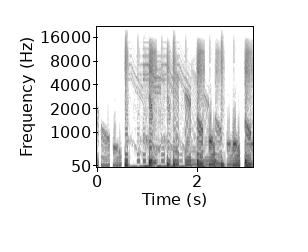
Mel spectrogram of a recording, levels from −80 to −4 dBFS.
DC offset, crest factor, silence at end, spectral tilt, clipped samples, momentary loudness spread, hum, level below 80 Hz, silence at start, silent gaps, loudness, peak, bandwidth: under 0.1%; 18 dB; 0 s; -4 dB/octave; under 0.1%; 7 LU; none; -38 dBFS; 0 s; 0.50-0.54 s, 2.87-2.94 s; -30 LUFS; -10 dBFS; over 20 kHz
